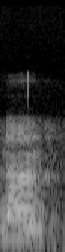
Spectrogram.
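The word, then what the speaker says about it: Nantes: an edict called the edict of non-nons it's pronounced nones in 1598 telling the people stop running around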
